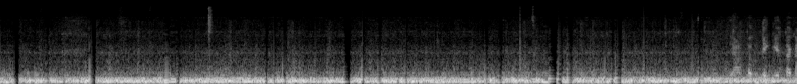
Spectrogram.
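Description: An old rented car drives along a road in Lampung, giving a loud, steady low rumble of engine and road noise with occasional bumps and knocks throughout.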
